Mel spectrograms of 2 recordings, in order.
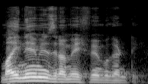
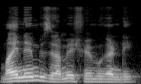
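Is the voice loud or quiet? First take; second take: loud; quiet. First: It is said in a louder, raised voice. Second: It is said in a quiet, low voice. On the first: The speaker calls it right. "Raise your voice by twenty percent" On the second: The speaker calls it wrong. "అనడం వేరు"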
